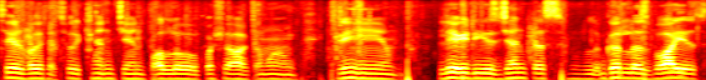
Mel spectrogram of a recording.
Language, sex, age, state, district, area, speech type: Kashmiri, male, 30-45, Jammu and Kashmir, Bandipora, rural, spontaneous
